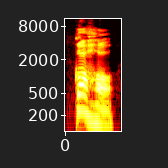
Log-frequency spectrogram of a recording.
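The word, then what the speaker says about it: कः: और यहाँ पर क में विसर्ग लगा हुआ है, तो इसको पढ़ेंगे कह, ठीक है। ऐसे उच्चारण करना है।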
